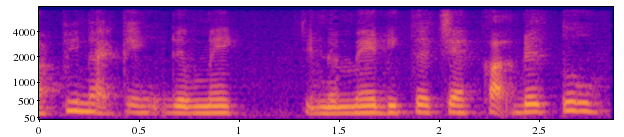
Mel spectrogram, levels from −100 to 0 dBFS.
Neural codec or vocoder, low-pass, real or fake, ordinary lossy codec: codec, 16 kHz, 0.8 kbps, ZipCodec; 7.2 kHz; fake; none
